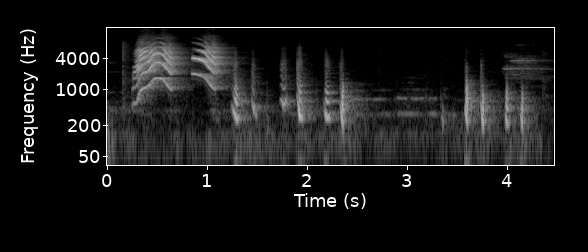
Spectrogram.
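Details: Pet parrot talking, said to say "mummy": two loud nasal harmonic syllables, then a string of quick downward clicks in irregular bursts.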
